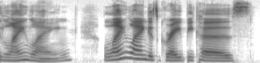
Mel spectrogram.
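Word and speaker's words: ylang-ylang: I would say Lang Lang Lang Lang is great because when I say Lang Lang it spelled with a Y if you look it up y l a n g but Lang Lang is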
